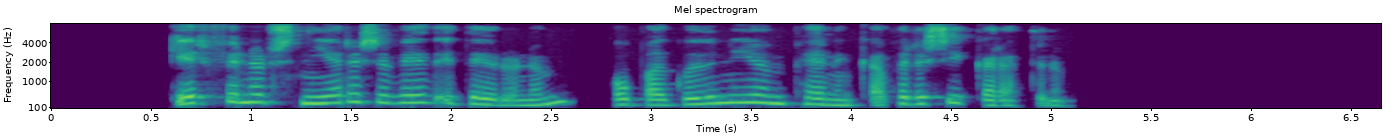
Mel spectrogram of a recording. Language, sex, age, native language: Icelandic, female, 30-39, Icelandic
